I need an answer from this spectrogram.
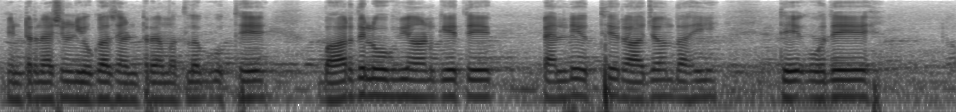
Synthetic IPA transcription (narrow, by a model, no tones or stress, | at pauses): ɪɳʈəɾnɛːʃnəljoːɡaːsɛːɳʈəɾɛːmət̪ləbʊt̪ʰːeː | baːɾd̪eːloːkʋiːaːɳɡeːt̪eː | pɛːleːʊt̪ʰːeːɾaːd͡ʒaːʊ̃nd̪aːɦiː | t̪eːoːd̪eː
